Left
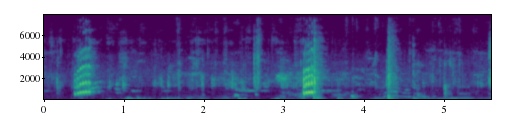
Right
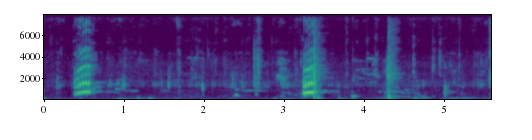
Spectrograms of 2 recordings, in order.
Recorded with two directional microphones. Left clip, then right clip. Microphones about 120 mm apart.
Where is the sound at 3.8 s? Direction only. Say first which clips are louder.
Even; 5° left (ahead or behind).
